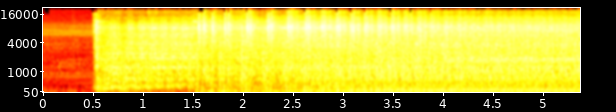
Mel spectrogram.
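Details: CAT C13 diesel after rebuild for destroyed camshaft, lifters and general wear: starter catches after a beat and the engine settles straight into a steady, even idle with no knocks or ticking; normal start.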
